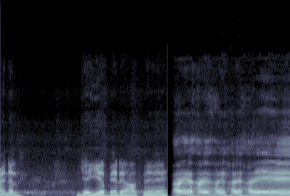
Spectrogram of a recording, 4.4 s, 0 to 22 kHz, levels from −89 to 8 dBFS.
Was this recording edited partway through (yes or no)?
yes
